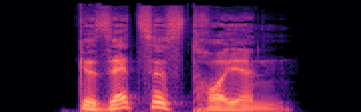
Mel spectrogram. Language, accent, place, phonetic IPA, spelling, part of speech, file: German, Germany, Berlin, [ɡəˈzɛt͡səsˌtʁɔɪ̯ən], gesetzestreuen, adjective, De-gesetzestreuen.ogg
- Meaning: inflection of gesetzestreu: 1. strong genitive masculine/neuter singular 2. weak/mixed genitive/dative all-gender singular 3. strong/weak/mixed accusative masculine singular 4. strong dative plural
